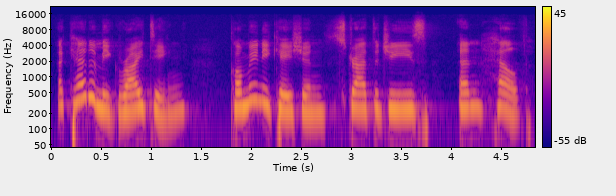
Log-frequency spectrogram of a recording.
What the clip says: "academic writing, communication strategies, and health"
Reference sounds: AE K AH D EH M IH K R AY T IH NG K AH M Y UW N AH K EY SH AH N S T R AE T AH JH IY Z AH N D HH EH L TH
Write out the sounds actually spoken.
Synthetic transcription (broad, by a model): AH K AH D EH M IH K R AY T IH NG K AH M Y UW N AH K EY SH AH N S T R AE T AH JH IY Z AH N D HH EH L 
